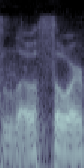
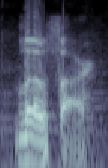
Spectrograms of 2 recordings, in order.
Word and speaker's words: Lothar: Also, I love that you all think my character's name is Lothor because of the voice that I gave him. He mispronounces his own name. What is it? Lothar. Lothar. But because you've only ever heard me say it as Lothar. Yeah. Okay. There you go. It's Brand. It's Lothar.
